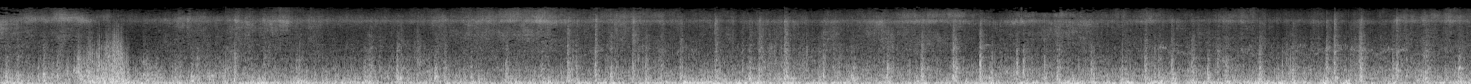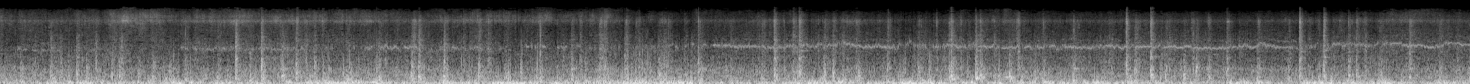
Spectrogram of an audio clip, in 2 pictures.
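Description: Steam-hauled heritage passenger train on the move, heard from an open carriage window: steady rolling rumble with the wheels clicking over the rail joints. From about the middle on, a thin wavering squeal of wheels joins in.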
